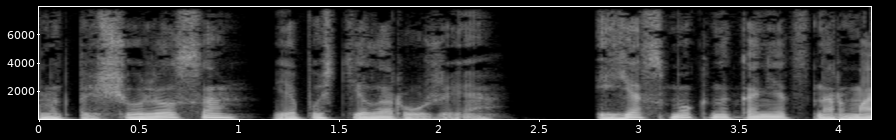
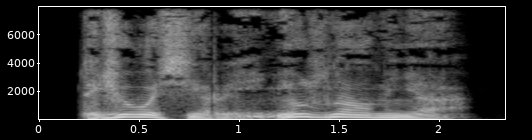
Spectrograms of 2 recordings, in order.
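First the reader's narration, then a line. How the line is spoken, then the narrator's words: Indignant exclamation. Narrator (Russian): с возмущением воскликнул гном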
